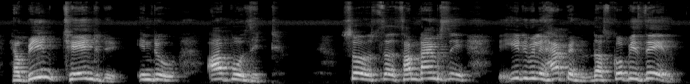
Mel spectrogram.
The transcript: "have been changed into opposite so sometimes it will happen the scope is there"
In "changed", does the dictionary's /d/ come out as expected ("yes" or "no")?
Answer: yes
